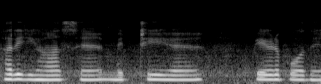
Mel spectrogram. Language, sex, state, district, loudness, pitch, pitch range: Hindi, female, Haryana, Jhajjar, -15 LUFS, 220 Hz, 215-225 Hz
